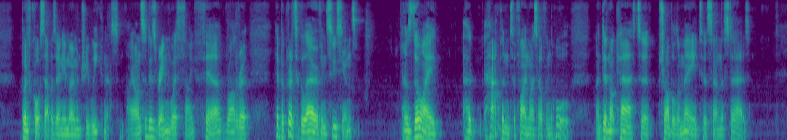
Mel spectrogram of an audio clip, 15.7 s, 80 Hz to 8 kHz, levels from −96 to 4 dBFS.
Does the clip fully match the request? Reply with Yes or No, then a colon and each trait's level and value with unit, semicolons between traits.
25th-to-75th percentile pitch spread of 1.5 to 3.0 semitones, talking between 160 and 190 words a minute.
No: average, 3.7 semitones; average, 170 wpm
